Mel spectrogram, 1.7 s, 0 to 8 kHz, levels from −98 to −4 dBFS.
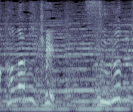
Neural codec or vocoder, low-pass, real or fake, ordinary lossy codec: none; none; real; none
